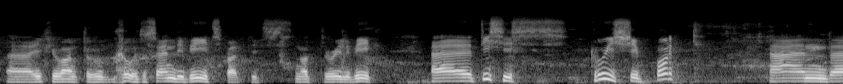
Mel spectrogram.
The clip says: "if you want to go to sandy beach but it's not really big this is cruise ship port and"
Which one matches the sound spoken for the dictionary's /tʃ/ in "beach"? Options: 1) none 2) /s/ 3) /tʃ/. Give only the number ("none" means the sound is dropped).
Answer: 2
